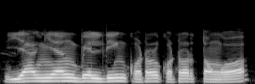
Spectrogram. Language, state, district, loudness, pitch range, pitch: Kokborok, Tripura, Dhalai, -11 LUFS, 125-150 Hz, 140 Hz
